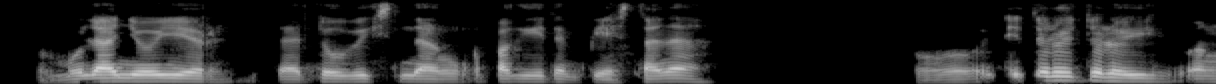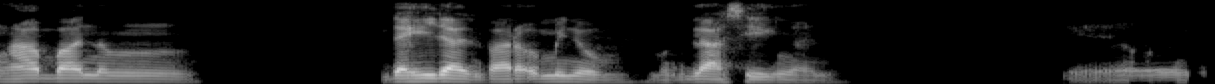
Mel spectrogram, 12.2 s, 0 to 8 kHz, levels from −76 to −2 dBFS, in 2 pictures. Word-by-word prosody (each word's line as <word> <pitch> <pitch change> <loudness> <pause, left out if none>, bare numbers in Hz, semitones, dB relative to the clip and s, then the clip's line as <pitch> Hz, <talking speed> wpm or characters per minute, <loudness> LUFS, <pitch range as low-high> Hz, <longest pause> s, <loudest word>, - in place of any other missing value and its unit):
Pamula 100 +10 +3
New 115 0 +4
Year 110 -4 +2 0.2
dahil 95 0 -3
2 110 -1 0
weeks 110 -1 -2
ng 100 -2 -1
kapagitan 105 -3 -3
piyesta 95 +1 -2
na. 110 -1 +2 1.1
Oo 90 +4 -7
'di - - -6
tuloy-tuloy 130 -7 +2 0.2
ang 100 - -4
haba 110 +1 +3
ng, 110 -1 -4 1.2
dahilan 110 -2 +5
para 100 +1 +2
uminom 95 -5 -4
maglasingan. 90 -2 -3 1.1
Iyon. 80 +1 -12
105 Hz, 105 wpm, -25 LUFS, 90-110 Hz, 1.2 s, dahilan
